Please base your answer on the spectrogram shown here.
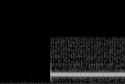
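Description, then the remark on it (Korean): After a short silence, a loud, steady telephone tone switches on as a call is placed to the 5,000th participant to give a prize, holding unbroken to the end, a single continuous electronic hum with no voices. “예, 전화 걸어보겠습니다.”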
